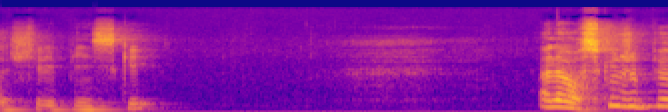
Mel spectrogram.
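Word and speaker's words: Sierpiński: Ou Sierpinski, ça dépend. Je crois qu'en polonais, on le prononce Sierpinski.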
